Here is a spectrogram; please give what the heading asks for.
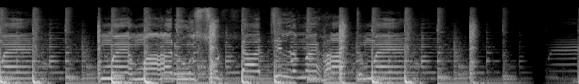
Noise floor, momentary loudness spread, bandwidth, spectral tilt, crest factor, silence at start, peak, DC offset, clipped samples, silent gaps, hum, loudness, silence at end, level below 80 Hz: -46 dBFS; 13 LU; 15.5 kHz; -4.5 dB/octave; 18 dB; 0 s; 0 dBFS; under 0.1%; under 0.1%; none; none; -19 LUFS; 0 s; -28 dBFS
